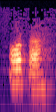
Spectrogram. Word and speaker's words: Orpah: But the one, Orpah, I think is the way her name's pronounced, she decided, okay, she'd go back to her family.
